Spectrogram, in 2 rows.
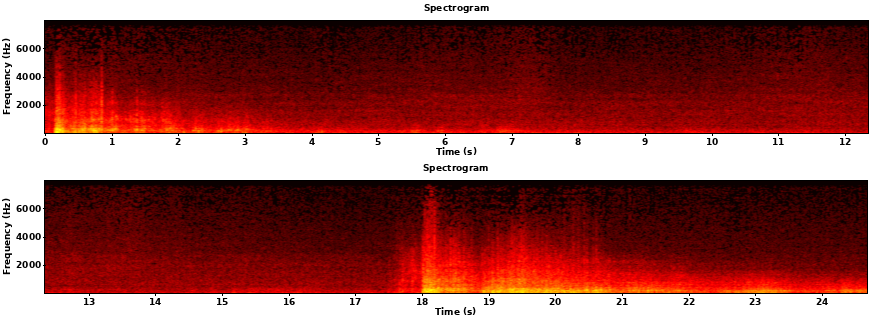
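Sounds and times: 
thunder crack: 0:00.0 - 0:03.4, 0:17.6 - 0:24.6
thunder rumbling: 0:00.0 - 0:08.1, 0:17.5 - 0:24.6
rain hissing: 0:00.0 - 0:24.6.

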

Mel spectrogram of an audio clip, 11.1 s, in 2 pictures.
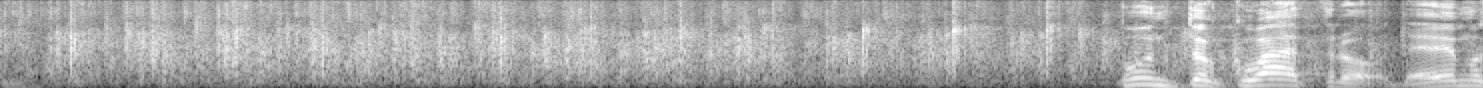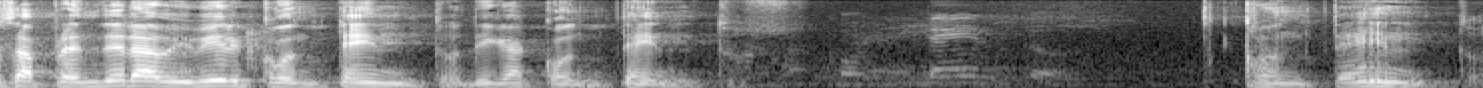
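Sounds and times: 
audience applause: 0:00.0 - 0:06.6
speech: 0:04.2 - 0:08.5, 0:10.3 - 0:11.1.

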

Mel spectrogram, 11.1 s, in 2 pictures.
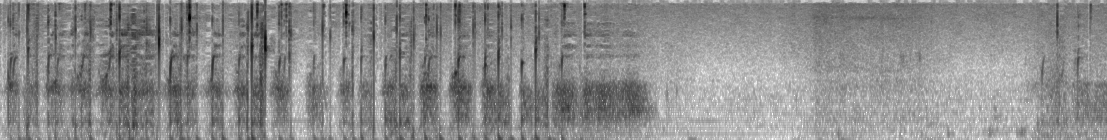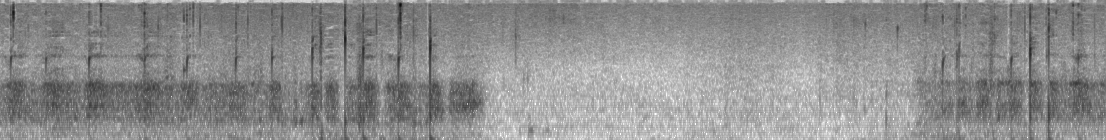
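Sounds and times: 
wet clicking mouth sounds: 0:00.0 - 0:03.3, 0:05.2 - 0:08.0, 0:10.0 - 0:11.0
faint breathy rustle: 0:00.0 - 0:11.0.

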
